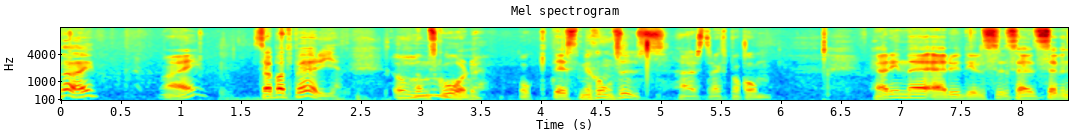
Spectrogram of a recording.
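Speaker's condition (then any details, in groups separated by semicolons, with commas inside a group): No condition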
